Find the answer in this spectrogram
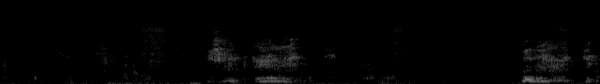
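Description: Two small dogs play-fighting, with growls and scuffling in bursts, the loudest about two seconds in and again near the end.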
